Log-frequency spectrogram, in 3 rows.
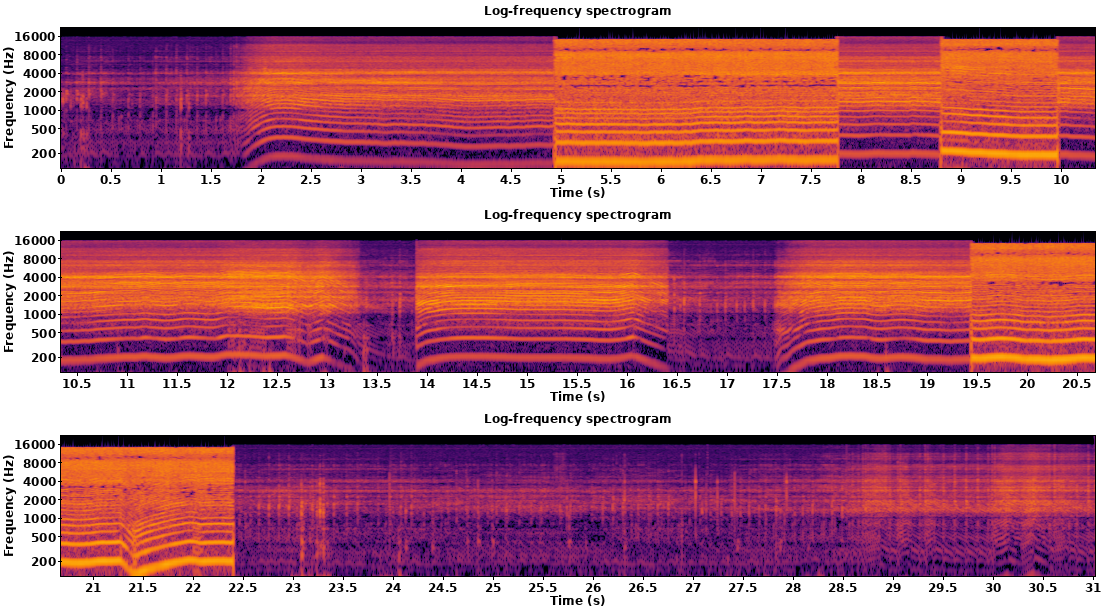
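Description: Husqvarna 545 two-stroke chainsaw cutting into a beech trunk for a Danish pie felling cut. It runs in several bursts at full throttle, its pitch sagging as the chain loads in the wood and rising again as it frees. The engine sound cuts off suddenly about two-thirds of the way through.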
